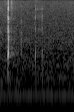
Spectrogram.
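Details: Baby girl in the morning: a single sharp, abrupt hiccup followed by two faint softer sounds, which the parent says were not a hiccup but a fart, against a steady room hum.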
